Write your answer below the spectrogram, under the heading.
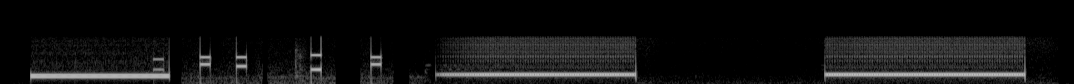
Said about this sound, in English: All right, I'm going to dial her phone number. Here we go.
